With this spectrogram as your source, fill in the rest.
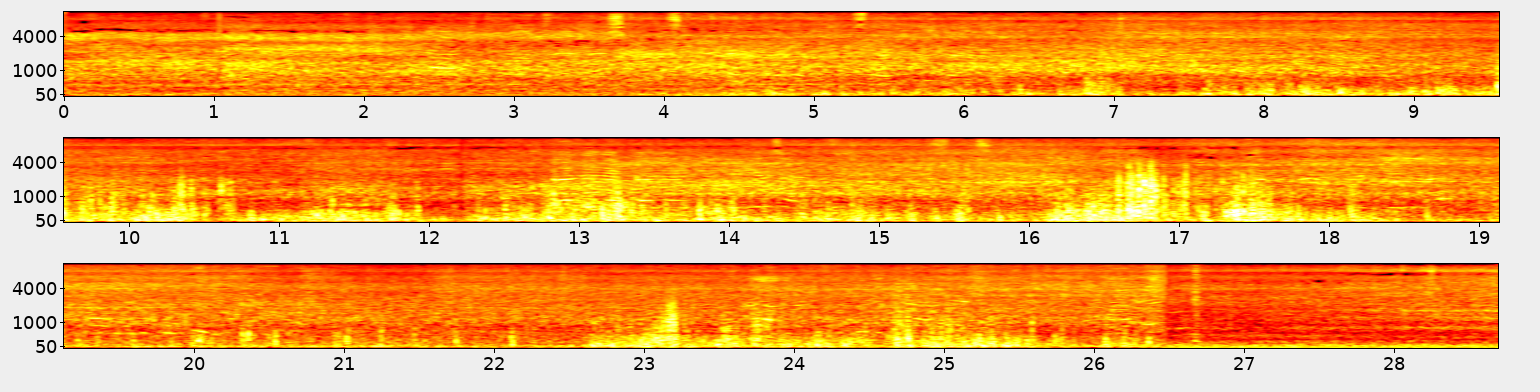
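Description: A car's tyres hum steadily on the road.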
